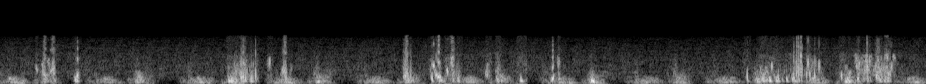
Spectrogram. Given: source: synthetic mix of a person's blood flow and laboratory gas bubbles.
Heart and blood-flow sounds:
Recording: Doppler ultrasound of blood flow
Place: precordium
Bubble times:
0.35-0.57 s: bubbles
0.73-0.82 s: bubbles
2.26-2.60 s: bubbles
2.67-2.74 s: bubbles
2.80-2.93 s: bubbles
4.01-4.13 s: bubbles
4.28-4.63 s: bubbles
4.84-5.02 s: bubbles
5.17-5.27 s: bubbles
5.49-5.61 s: bubbles
7.43-7.51 s: bubbles
7.56-8.23 s: bubbles
8.38-8.97 s: bubbles
From the record:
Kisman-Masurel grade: 223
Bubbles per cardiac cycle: several, 3 to 8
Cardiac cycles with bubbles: 10 to 50%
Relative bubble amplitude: loud (0.450 to 0.775)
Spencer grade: 2 (many but less than half of the cardiac periods contain bubble signals, singularly or in groups)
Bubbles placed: anywhere in the cardiac cycle

